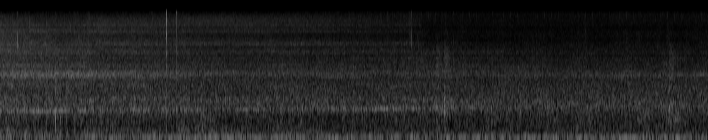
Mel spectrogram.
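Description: Electric multiple unit pulling away along the line: a steady rail rumble with a thin motor whine that rises slightly in pitch and fades out about two-thirds of the way through.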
